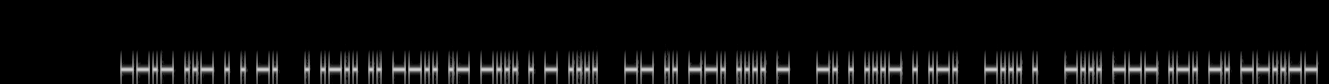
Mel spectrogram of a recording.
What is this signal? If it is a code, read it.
Morse code, heard as a keyed tone, about 30 wpm, 700 Hz. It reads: QUEEN ELIZABETH MIGHT NEVER BE BORN,
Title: A Sound Of Thunder 30wpm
